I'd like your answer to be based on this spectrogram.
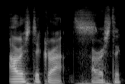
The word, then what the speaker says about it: aristocrats: Aricostrax. – No, that's not right either. Aristocrats.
